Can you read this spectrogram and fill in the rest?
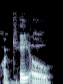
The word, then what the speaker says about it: arkeo: Okay, the word content in verse 8 of 1 Timothy 6 is the Greek verb archeo. It's spelled A-R-K-E-O, archeo, which means to be satisfied, to be sufficient, or to be enough.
